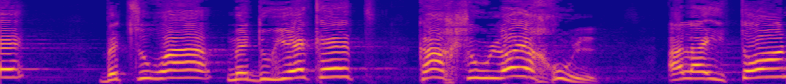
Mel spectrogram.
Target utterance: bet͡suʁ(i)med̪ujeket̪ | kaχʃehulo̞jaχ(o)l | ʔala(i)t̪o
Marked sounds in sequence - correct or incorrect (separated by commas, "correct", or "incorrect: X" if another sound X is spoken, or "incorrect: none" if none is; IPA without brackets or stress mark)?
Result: incorrect: a, incorrect: u, correct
